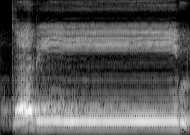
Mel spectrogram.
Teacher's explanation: را کو باریک پڑھیں گے اور زیادہ کھینچ کر روکیں گے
